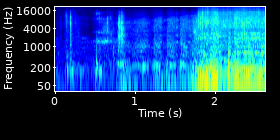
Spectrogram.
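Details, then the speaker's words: Salvage-auction wrecked car with front-left frame damage, jump-started with a jumper pack, fitted with a loud aftermarket exhaust: brief cranking, then it catches and settles into a loud, deep, steady rumble with no knocks or misses. Normal start and idle. "she's alive this thing is super loud"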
